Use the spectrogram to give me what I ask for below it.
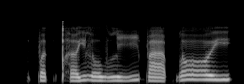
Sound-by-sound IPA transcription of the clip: p ɐ˨ k̚ pʰ ɐ˨˥ j l o˨ w l iː˨˥ p aː˨ p̚ l ɔː˥ j

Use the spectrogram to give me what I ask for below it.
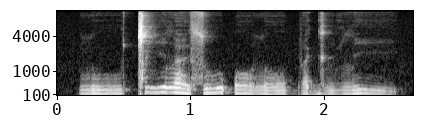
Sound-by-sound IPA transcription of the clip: l uː ǀ iː l æ ɪ̯ s uː ʔ oː l oː b æ ɡʲ uː ʎ l iː

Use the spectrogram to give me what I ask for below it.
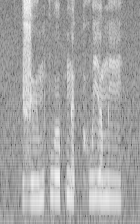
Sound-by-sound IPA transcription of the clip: z ɨ˨˦ m k w o˦˥ p̚ n ə˦˥ t̚ h w i˧ ə̯ m i˧

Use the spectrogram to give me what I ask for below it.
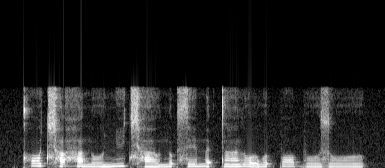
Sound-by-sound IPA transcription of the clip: kʰ ɔ˦ t͡ɕʰ ä̰˦˨ h ä̰˦˨ n o˨ ʊ̯ ɲ i˦ t͡ɕʰ a˨ ʊ̯ n ʊ˦ ʔ s e˦ m ɛ˦ ʔ t ã˦ l o̰˦˨ ʊ̯ w ʊ˦ ʔ p ɔ˦ b o˨ ʊ̯ z o˨ ʊ̯

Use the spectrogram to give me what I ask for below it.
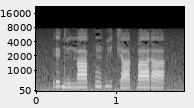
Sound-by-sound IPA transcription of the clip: ɾ ɪ˦ d ĩ˨ m aː˦ k ũ˦˨ ɓ i˦ t͡ʃ aː˨ k͡p aː˦ ɾ a˦

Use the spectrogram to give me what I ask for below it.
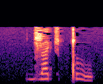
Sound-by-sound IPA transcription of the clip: ɖ͡ʐ a t͡ʃ ǃ u

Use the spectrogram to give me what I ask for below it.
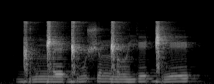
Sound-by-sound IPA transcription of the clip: ɡ͡ǁ uː˩ ŋ͡ǁ ɛː˩ ɡ͡ǁ uː˧ ʃ ə˧ ŋ͡ǁ ʊː˩ j e˧˥ ɡ͡ǁ eː˧˥

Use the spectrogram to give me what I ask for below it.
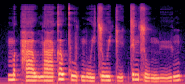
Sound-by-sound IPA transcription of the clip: m ɐ˧ k̚ h aː˨ w ŋ aː˨ k ɐ˥ w kʰ uː˨ t̚ m uː˨˩ j t͡s uː˧ j k iː˨˥ k̚ s ɪ˥ ŋ s uː˨˩ ŋ m yː˨˥ ŋ

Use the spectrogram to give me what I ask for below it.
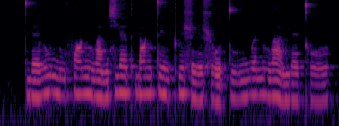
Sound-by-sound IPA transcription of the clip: t̪ j ɛ˨˦ l u˦ n̪ u˨˦ f ɑ˦ ŋ l w a˨˦ n ɕ j ɛ˦ pʰ j ɑ˦ ŋ t̪ e˥˨ ɪ̯ pʰ i˦ ʂ e˨˦ ɪ̯ ʂ o̰˨˩ ʊ̯ t̪ u˨˦ m w ə˦ n l w ä˥˨ l j ɛ˨˦ kʰ o˨˦ ʊ̯

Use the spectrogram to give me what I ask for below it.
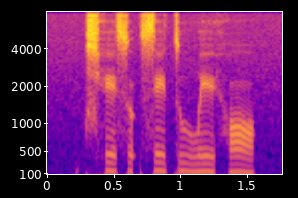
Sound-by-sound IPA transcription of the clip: t͡ɕʰ e˦˨ s ʊ˦ ʔ sʰ e˦˨ t u˦˨ w e˦˨ ɪ̯ h ɔ˦˨

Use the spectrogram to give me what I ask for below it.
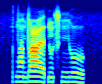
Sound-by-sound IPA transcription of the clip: dˤ ũ dˤ ɐː ɗ ũ s ɲ o

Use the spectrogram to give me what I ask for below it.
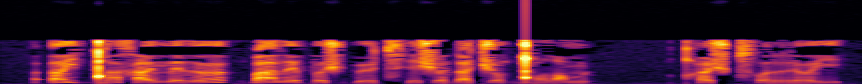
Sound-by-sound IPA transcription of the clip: ʔ ɐ j ɡ͡ǃ a x a ɪ̯ m e ð ɵ | k͡p a ð e p ɵ ʃ k͡p ʉ t͡sʰ i ʃ ɵ ɗ a t͡ʃ o ɡ͡ǃ ɵ ðˤ ɨ m | qʰ ʉ ʃ t͡sʰ o r ɵ j

